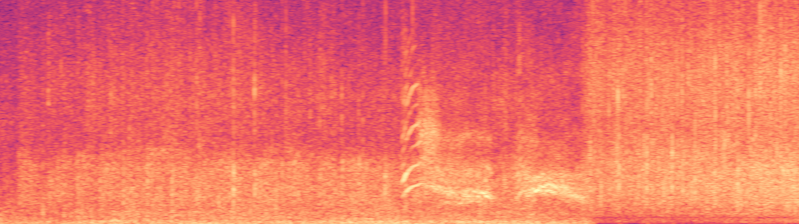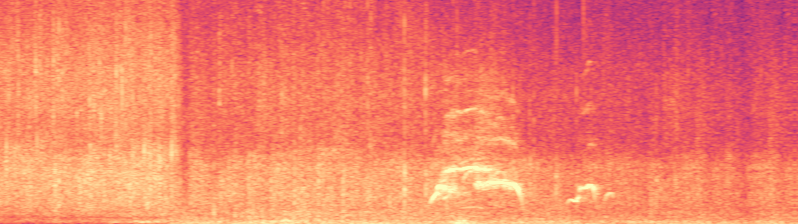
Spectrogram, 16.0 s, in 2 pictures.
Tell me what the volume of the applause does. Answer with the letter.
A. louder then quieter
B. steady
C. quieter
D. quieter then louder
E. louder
A.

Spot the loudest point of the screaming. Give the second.
13 s.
